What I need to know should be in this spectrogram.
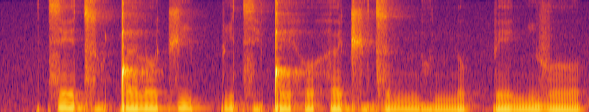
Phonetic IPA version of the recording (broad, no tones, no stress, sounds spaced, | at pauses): t͡s e d͡z o̤ ǃ ə l o t͡ʃ i pː i t͡s e̤ ǃ e h o h ə d͡ʒ ə̤ d͡z ʊ nː o̤ nː o pː e ŋ ĩ v o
